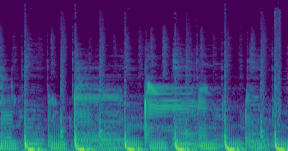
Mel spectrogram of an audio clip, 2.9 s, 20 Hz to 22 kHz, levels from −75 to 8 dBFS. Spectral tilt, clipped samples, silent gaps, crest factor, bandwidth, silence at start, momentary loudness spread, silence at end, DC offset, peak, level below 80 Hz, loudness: -7.5 dB/octave; under 0.1%; none; 16 dB; 16 kHz; 0 s; 3 LU; 0 s; under 0.1%; 0 dBFS; -20 dBFS; -18 LUFS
